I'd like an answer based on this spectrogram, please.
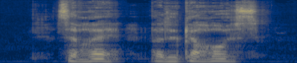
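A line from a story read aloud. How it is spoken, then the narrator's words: Exclaiming. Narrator (French): s'écria Jean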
